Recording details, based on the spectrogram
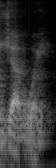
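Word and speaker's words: Yahweh: eso nos da identidad curiosamente el nombre de Dios no se puede pronunciar en hebreo porque no tiene vocales es yh w o w le agregaron e o a para que sonara Jehová O a e para que sonara yah o yahwe por qué no tiene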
